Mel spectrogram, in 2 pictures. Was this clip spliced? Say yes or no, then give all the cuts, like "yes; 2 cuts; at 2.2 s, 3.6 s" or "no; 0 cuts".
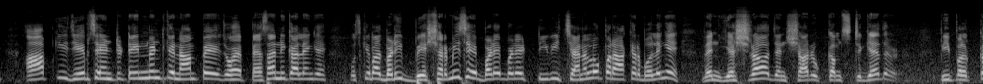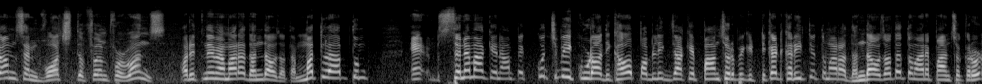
no; 0 cuts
